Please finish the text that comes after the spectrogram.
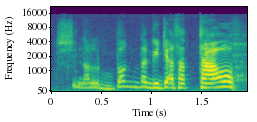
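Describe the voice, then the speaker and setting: Male actor as scheming villain boss, slightly high voice, Ilocano accent, hot-tempered, radio drama. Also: unhurried, creaky, pushed and bright, slight background noise, exaggerated voice. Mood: angry, stubborn. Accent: Filipino (Ilocano).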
